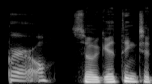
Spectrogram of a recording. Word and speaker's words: Pearl: right now on air repeat with me three times Pearl Pearl Pearl Pearl Pearl Pearl girl girl squirrel squirrel nice Pearl Harbor Pearl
